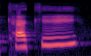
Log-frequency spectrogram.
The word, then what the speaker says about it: khaki: Okay, khaki. You don't hear khaki. Yeah. You don't hear that H.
